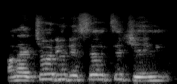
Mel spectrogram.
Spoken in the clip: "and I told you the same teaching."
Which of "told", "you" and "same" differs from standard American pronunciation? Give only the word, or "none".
told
